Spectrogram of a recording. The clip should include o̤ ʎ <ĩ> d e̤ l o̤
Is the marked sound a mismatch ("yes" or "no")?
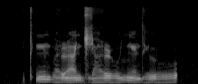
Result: yes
